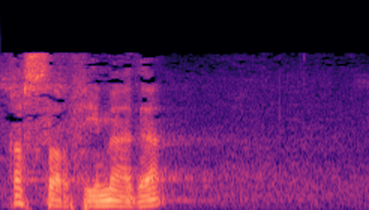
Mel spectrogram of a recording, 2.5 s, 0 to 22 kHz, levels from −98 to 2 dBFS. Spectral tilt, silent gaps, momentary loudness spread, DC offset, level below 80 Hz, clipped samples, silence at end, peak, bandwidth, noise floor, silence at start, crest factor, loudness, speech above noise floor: -4.5 dB/octave; none; 8 LU; under 0.1%; -44 dBFS; under 0.1%; 1.05 s; -4 dBFS; 8 kHz; -48 dBFS; 0 s; 18 dB; -20 LUFS; 28 dB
